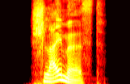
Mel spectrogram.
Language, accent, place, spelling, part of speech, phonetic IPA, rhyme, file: German, Germany, Berlin, schleimest, verb, [ˈʃlaɪ̯məst], -aɪ̯məst, De-schleimest.ogg
- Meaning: second-person singular subjunctive I of schleimen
